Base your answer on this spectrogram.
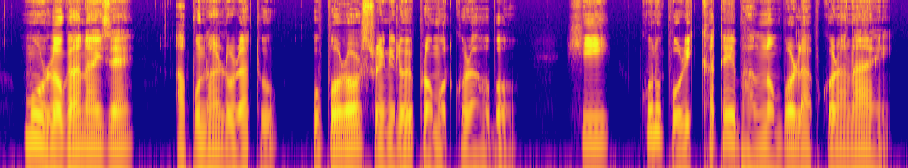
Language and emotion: Assamese, sad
